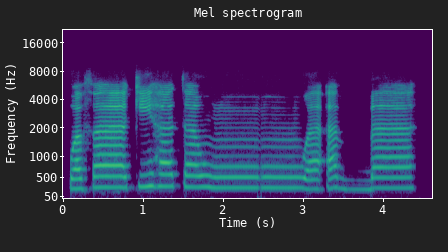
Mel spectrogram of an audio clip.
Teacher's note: tambah lagi suara idgham bi gunnah ke hidung.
